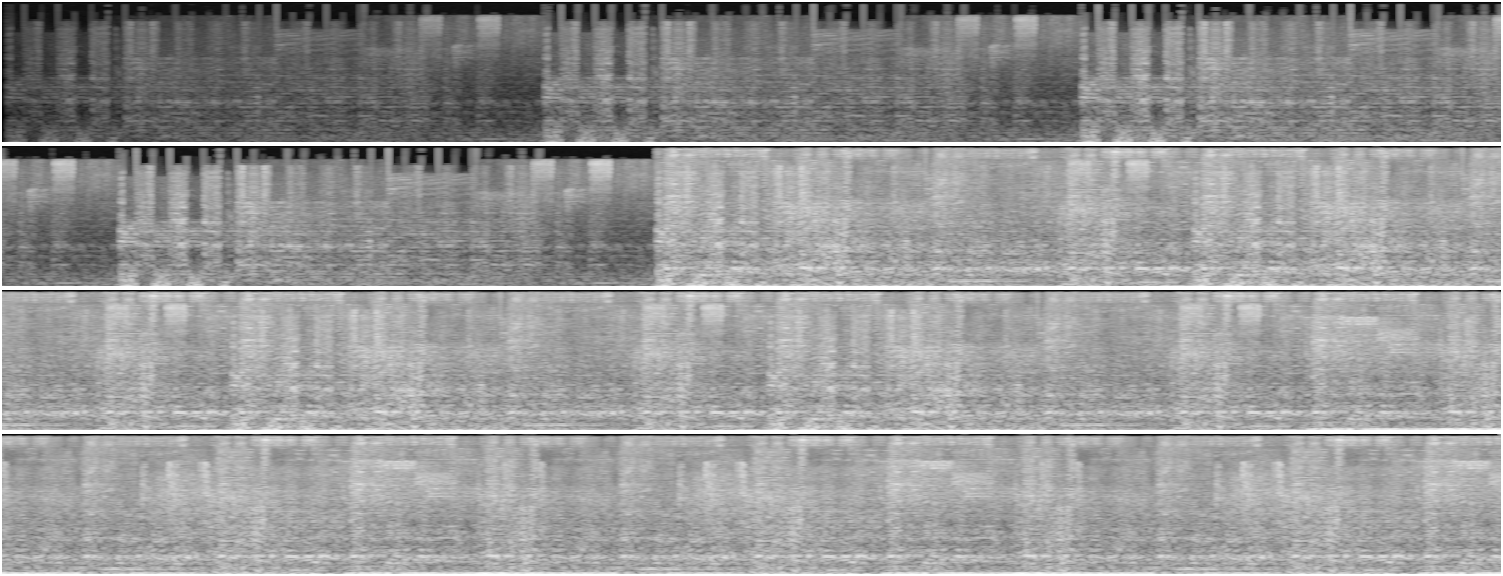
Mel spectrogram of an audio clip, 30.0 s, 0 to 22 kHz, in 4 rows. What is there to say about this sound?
Music > Multiple instruments
Demo Track #3904 (Industraumatic)
Ambient, Cyberpunk, Horror, Industrial, Noise, Sci-fi, Soundtrack, Underground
